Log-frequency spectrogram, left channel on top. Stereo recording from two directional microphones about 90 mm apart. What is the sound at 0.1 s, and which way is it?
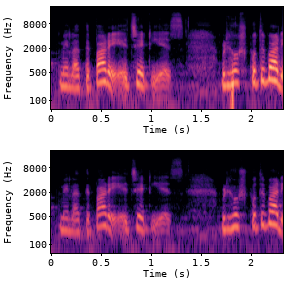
A woman's voice, 55° left (ahead or behind).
